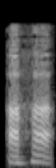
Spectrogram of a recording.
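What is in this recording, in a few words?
"aha", Pali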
